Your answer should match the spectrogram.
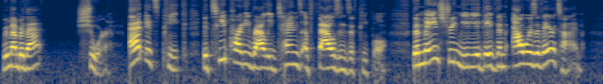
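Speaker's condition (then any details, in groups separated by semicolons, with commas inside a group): No condition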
